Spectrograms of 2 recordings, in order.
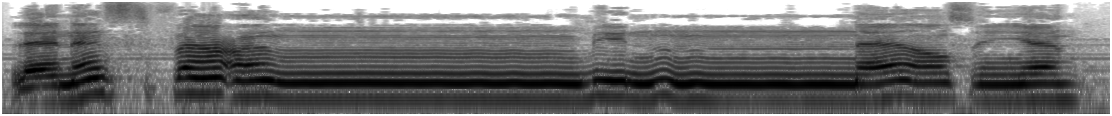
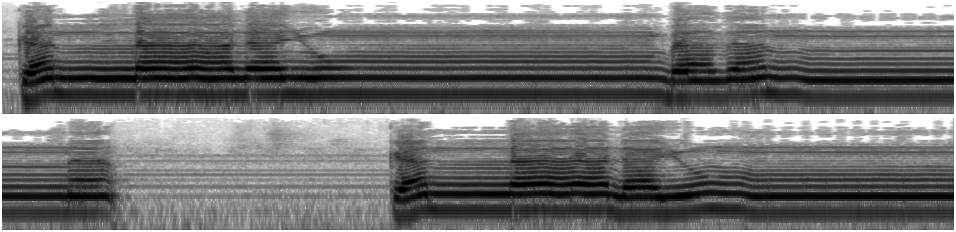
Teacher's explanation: Maka ini juga artinya dia dibaca dengan dengung dan huruf nunnya itu dibaca dengan suara mim.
